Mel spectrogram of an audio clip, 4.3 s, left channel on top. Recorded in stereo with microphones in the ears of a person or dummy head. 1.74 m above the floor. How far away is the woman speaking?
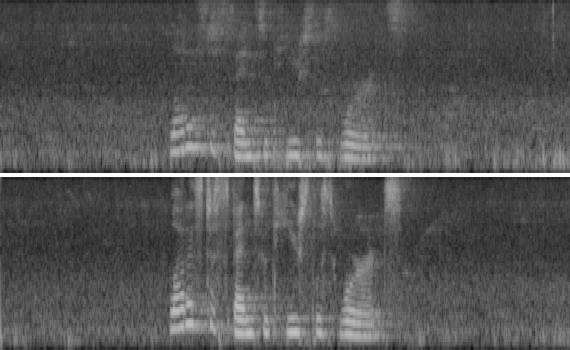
About 1.5 m.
